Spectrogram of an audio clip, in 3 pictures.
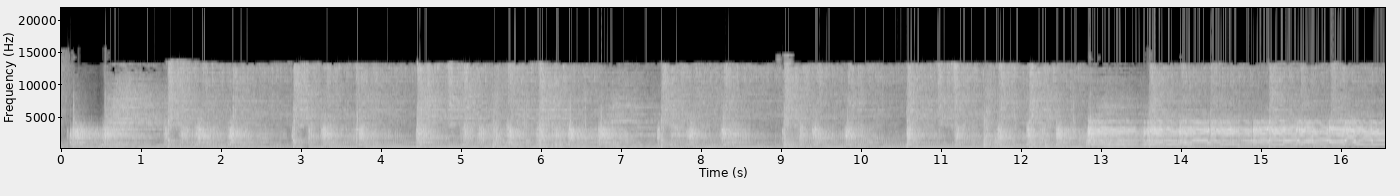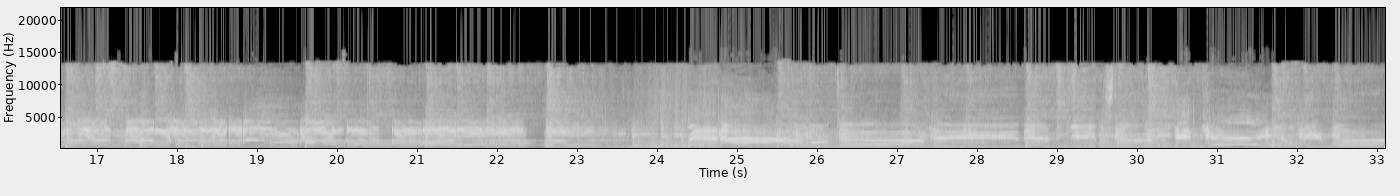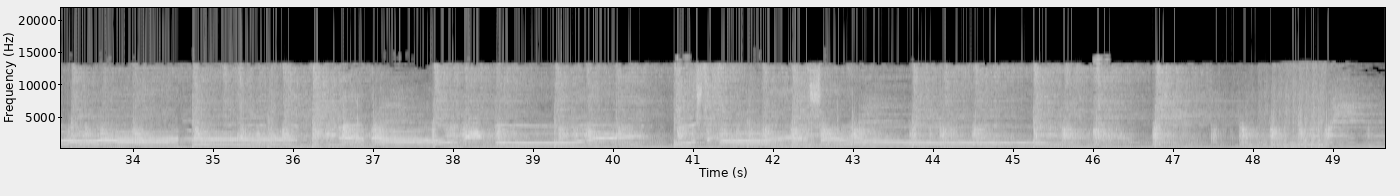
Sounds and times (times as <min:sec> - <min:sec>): Music: 0:00.0 - 0:49.6.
